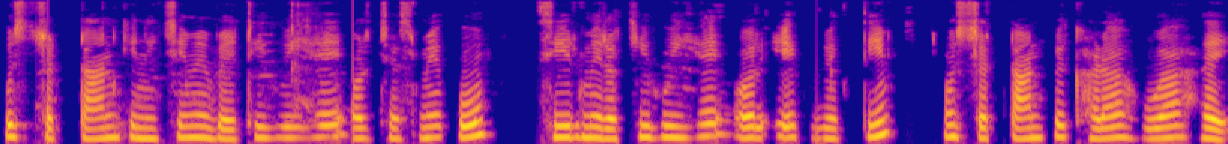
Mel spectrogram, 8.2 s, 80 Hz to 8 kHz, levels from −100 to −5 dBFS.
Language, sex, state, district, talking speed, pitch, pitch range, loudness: Hindi, female, Chhattisgarh, Balrampur, 185 wpm, 220 Hz, 210-235 Hz, -22 LUFS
